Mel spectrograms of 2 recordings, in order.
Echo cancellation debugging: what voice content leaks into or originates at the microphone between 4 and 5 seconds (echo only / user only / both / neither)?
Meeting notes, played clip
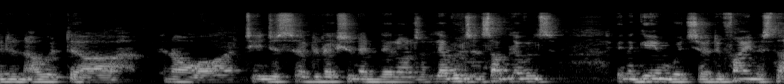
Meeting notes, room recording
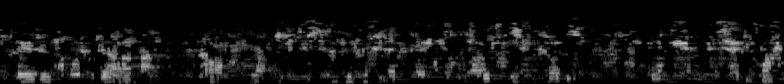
echo only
